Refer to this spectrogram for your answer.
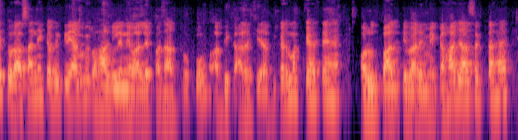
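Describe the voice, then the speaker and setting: A man's voice: on the high side, poor audio. A male chemistry teacher, giving a classroom lecture and asking and answering his own questions as he explains step by step.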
